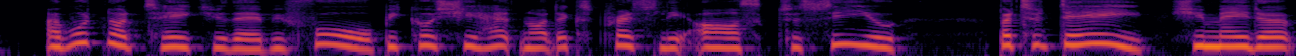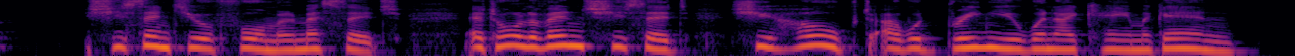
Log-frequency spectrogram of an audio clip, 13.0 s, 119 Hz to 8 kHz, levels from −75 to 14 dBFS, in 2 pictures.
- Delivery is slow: No, average, 200 wpm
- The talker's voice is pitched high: Yes, high, 240 Hz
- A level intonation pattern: No, average, 3.4 semitones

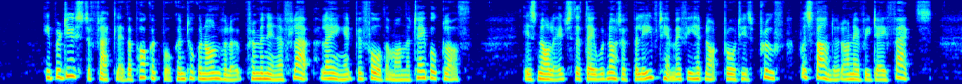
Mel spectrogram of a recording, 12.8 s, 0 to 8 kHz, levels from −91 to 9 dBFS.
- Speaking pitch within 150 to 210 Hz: Yes, high, 190 Hz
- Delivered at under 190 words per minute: No, average, 195 wpm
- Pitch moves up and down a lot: No, average, 3.3 semitones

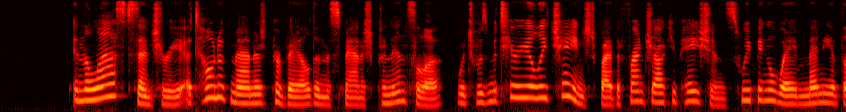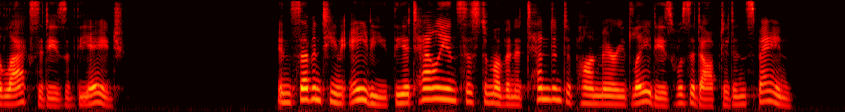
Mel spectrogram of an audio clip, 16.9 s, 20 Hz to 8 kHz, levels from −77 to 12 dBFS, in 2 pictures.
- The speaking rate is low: No, average, 160 wpm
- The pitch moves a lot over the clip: Yes, wide, 6.5 semitones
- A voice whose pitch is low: No, medium, 185 Hz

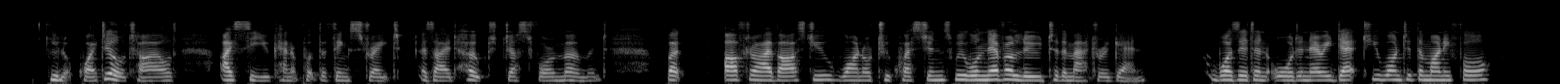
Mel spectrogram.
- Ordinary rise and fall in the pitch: No, narrow, 2.3 semitones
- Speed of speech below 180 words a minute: No, average, 190 wpm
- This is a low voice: No, high, 195 Hz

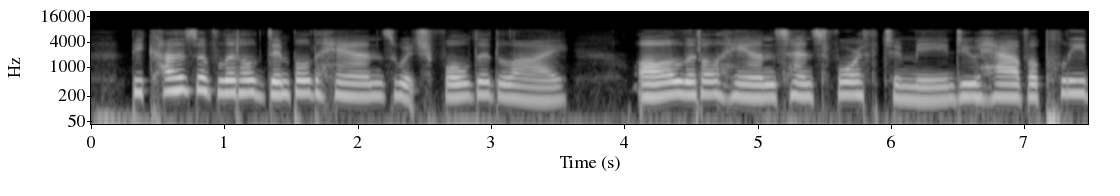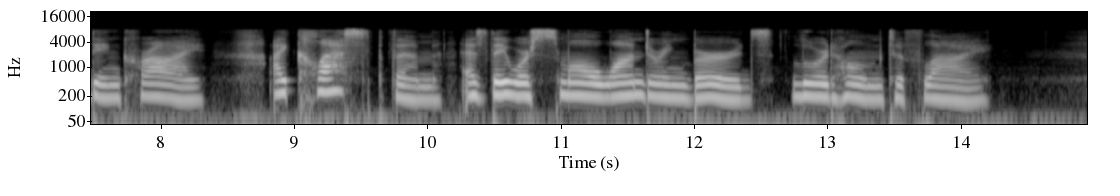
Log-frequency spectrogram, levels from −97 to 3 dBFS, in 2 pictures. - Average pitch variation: Yes, average, 3.2 semitones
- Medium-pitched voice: No, high, 200 Hz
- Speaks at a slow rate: Yes, slow, 130 wpm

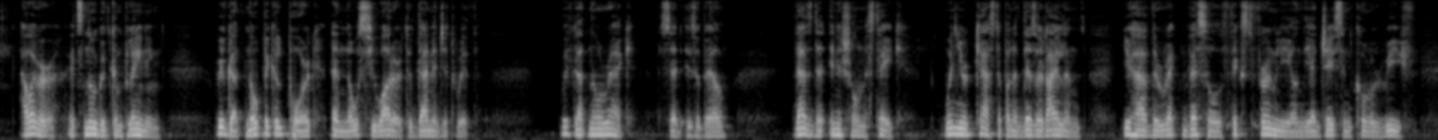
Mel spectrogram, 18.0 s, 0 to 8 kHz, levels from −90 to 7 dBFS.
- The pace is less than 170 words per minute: Yes, average, 155 wpm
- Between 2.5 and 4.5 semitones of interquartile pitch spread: Yes, average, 3.3 semitones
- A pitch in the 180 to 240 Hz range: No, low, 110 Hz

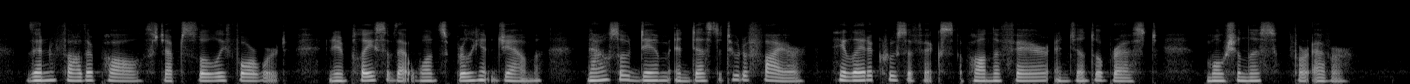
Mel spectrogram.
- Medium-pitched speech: Yes, medium, 175 Hz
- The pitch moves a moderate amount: No, narrow, 1.8 semitones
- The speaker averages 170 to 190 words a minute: No, average, 145 wpm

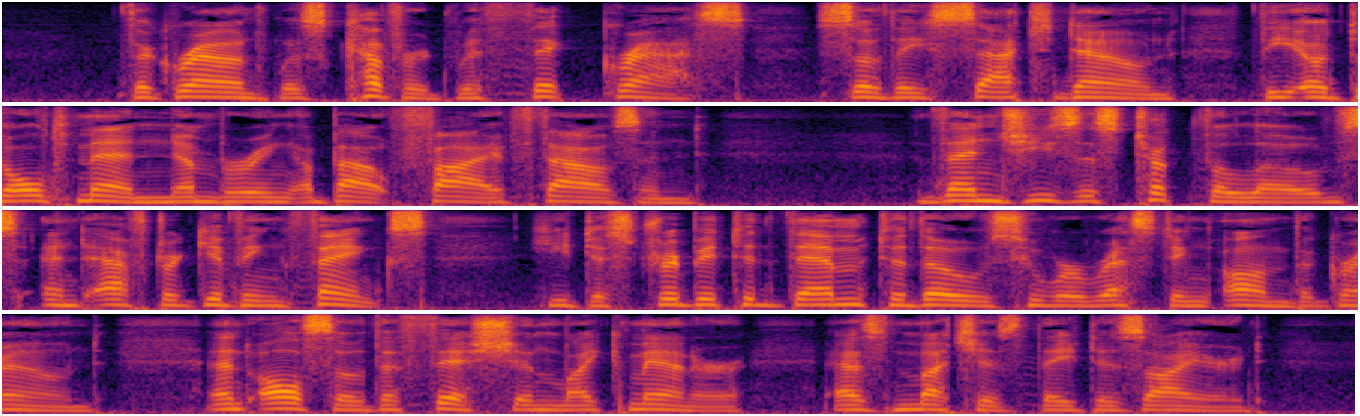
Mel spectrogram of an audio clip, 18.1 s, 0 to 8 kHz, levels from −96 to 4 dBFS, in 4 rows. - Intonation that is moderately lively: Yes, average, 3.1 semitones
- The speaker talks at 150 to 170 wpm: Yes, average, 165 wpm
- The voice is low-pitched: No, medium, 145 Hz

